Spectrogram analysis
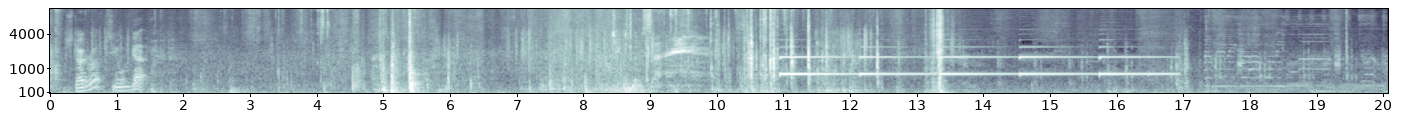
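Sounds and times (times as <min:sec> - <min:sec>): sharp clicks: 0:09.4 - 0:13.6
dashboard warning chime: 0:10.4 - 0:17.1.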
